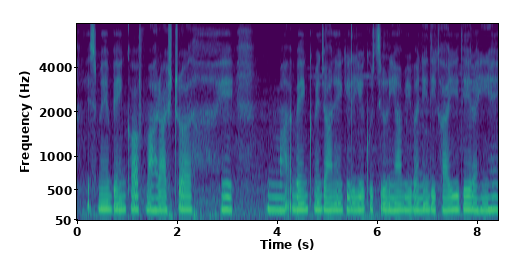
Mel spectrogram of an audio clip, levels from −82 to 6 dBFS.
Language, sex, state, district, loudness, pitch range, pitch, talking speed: Hindi, female, Maharashtra, Aurangabad, -27 LUFS, 95-100 Hz, 100 Hz, 135 wpm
